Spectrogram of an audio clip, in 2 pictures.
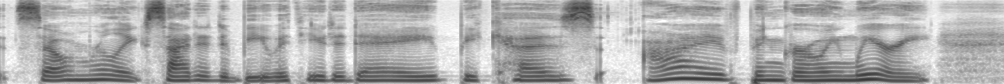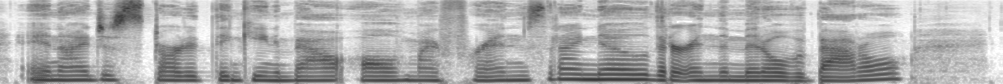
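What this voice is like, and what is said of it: Groggy just-woke-up voice. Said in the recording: “I just woke up and my voice sounds like it.”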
